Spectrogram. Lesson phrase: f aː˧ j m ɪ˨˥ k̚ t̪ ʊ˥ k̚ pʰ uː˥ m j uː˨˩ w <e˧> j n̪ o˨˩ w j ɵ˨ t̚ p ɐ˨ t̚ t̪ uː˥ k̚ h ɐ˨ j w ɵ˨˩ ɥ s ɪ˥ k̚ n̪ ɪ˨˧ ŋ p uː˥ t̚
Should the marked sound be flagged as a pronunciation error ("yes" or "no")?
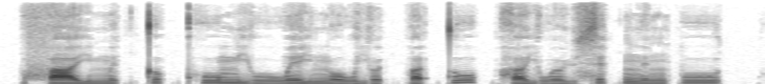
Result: no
